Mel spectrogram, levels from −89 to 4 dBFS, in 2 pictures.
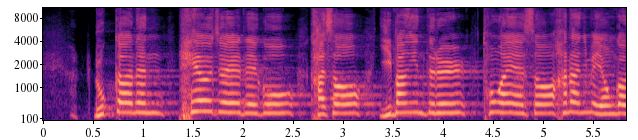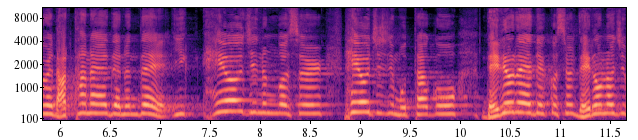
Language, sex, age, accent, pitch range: Korean, male, 40-59, native, 215-265 Hz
